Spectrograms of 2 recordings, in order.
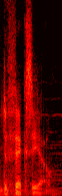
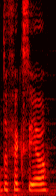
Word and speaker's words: defixio: get the kind of concept of building a defixio right yeah yeah how do you spell defixio uh d e f Def IX IX i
